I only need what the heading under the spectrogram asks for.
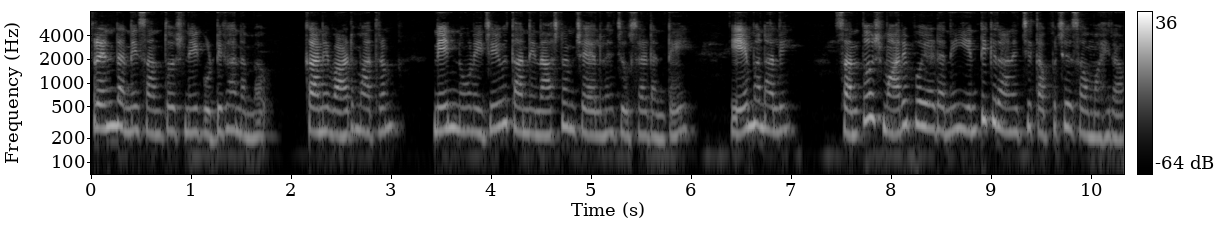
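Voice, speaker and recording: A woman's voice: a little high, fairly quick, mellow. A woman voicing a stern older father-in-law in a storybook reading, scolding and emotional. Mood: reproachful.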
